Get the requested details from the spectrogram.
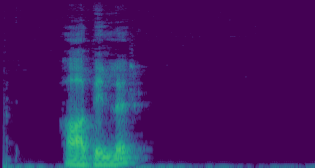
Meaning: indefinite plural of abild
- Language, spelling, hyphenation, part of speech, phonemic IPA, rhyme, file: Norwegian Bokmål, abilder, ab‧ild‧er, noun, /ˈɑːbɪlər/, -ər, Nb-abilder.ogg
